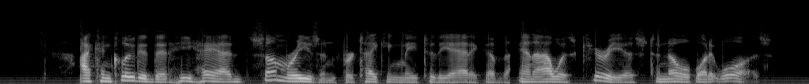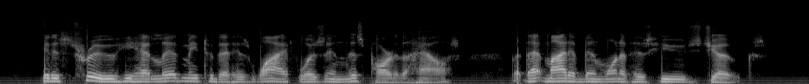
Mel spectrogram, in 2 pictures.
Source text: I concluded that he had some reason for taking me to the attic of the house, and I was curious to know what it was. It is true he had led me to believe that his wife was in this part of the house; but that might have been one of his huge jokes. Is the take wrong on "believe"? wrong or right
wrong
